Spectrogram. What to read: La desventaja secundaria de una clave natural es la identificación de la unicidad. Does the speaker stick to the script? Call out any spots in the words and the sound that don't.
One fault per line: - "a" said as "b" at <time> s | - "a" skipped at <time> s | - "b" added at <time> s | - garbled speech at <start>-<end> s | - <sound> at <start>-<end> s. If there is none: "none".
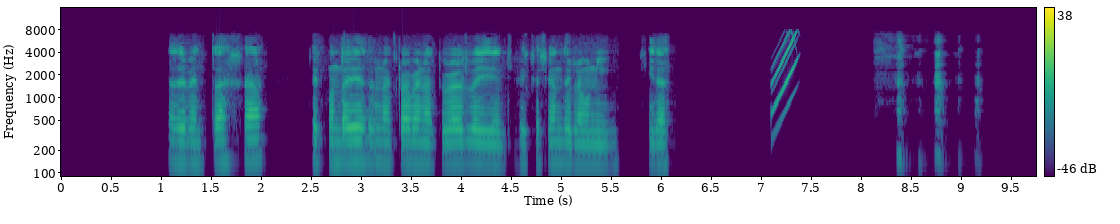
- chirp at 7.1-7.4 s
- laugh at 8.1-9.2 s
